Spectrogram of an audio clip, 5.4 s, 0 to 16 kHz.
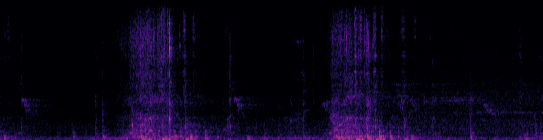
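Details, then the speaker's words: Toro 22-inch Recycler lawnmower with Kohler XT675 engine labeled "guaranteed to start": two quick pull-cord whirs with brief chuffing that never catches, then quiet; cranks but won't start. "does that sound like guaranteed the start to you how do they get away with it"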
